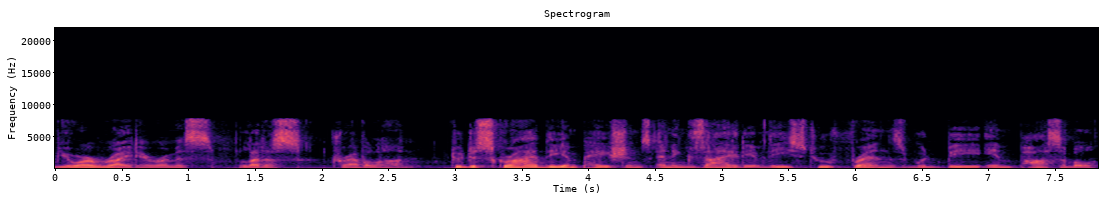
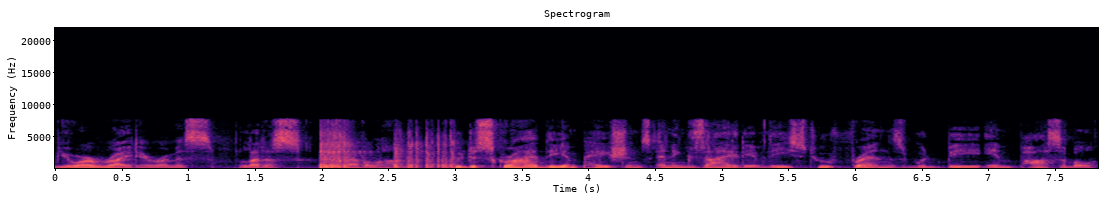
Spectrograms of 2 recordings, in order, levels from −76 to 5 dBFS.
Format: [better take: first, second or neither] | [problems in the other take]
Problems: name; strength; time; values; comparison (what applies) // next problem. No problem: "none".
first | background sound (Fart); 1 dB below the speech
